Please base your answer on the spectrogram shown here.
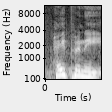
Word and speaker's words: halfpenny: Halfpenny is three syllables.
